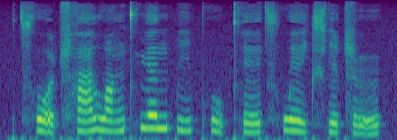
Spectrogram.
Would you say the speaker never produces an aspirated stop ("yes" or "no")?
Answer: no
